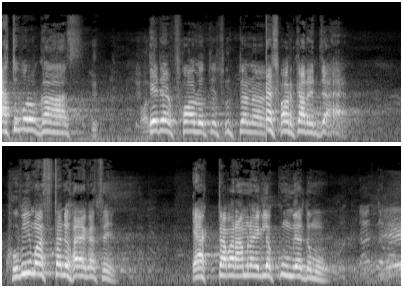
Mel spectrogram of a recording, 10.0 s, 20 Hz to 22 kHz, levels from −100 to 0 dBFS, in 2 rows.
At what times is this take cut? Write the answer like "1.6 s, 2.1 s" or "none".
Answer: 3.3 s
